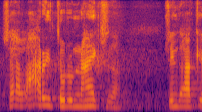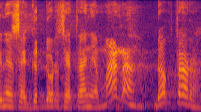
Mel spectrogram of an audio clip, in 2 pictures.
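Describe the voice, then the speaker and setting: Animated gravelly preacher in a hall. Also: male voice, sits high, brisk, slight background noise. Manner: storytelling, animated, acts out dialogue. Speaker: pastor. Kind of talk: sermon. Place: large church hall. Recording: echoey church hall, faint ambience.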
